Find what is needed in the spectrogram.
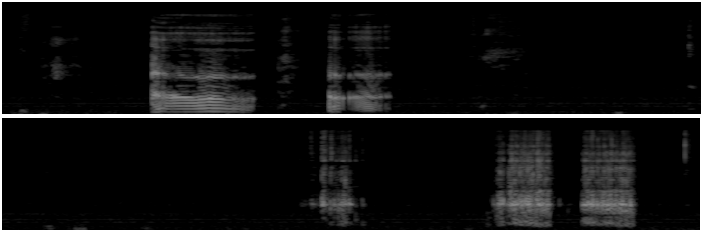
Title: me burping MEGA BURPS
